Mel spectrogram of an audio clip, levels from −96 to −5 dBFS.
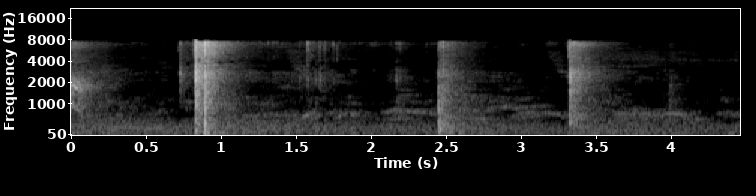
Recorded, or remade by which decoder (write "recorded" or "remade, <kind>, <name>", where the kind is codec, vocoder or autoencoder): remade, vocoder, BigVGAN v2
